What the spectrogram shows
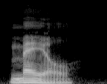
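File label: "mail", US English; gcompris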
